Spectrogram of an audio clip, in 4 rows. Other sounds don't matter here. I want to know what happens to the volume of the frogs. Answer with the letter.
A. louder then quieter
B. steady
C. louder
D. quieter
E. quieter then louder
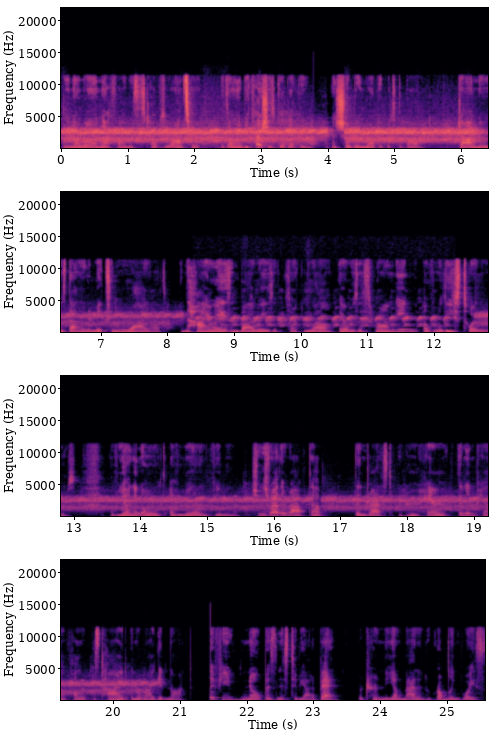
D.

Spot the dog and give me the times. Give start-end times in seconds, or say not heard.
not heard.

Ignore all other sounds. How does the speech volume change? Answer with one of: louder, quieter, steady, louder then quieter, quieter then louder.
quieter.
